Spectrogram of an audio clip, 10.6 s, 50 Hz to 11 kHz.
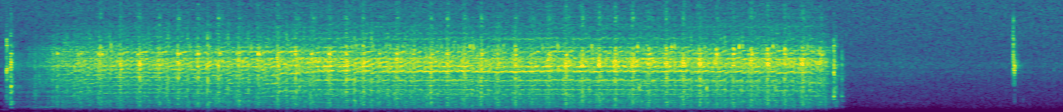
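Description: A Singer 403A sewing machine doing double needle stitching at medium stitch length, a loud steady rapid mechanical chatter running continuously for about eight seconds, then stopping, followed by a faint single click.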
